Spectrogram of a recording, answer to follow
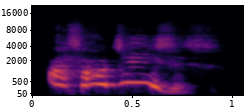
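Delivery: high, soft awestruck line; awed whisper. Retold or imitated. Telling the host he saw Jesus, awestruck and soft. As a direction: gasp it out in wonder. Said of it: "I said".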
